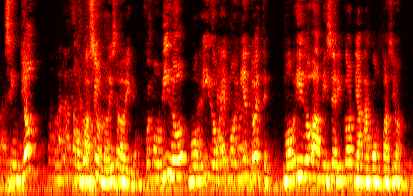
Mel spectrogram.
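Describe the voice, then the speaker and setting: Male pastor preaching, questioning his congregation; higher voice, reverberant room. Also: a little slow, recorded from a distance, crowd noise. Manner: asks the congregation questions and answers them. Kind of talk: Sunday sermon. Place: church sanctuary.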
